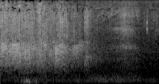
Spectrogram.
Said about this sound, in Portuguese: Pode aplaudir o Senhor.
